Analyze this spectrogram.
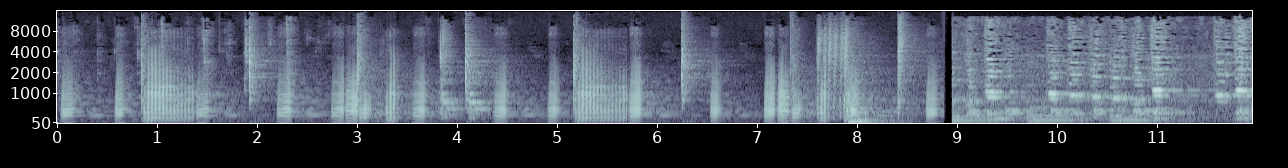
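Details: Brass music with trombone and trumpet plays in short phrases, with no animal voice heard.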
